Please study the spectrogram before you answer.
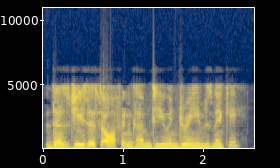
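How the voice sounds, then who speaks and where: A woman's voice: mid-range voice, normal speed, dull audio, pitched above the performer's own voice, lightly acted. A woman playing a composed, sceptical female lawyer with formal, pointed questioning.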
